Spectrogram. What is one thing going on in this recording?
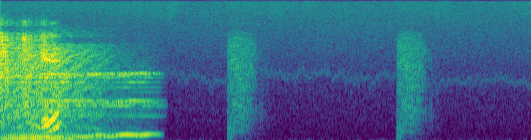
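Video game sound effects play in short bursts.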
